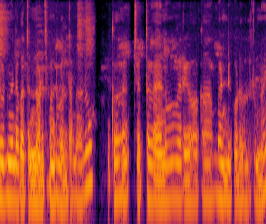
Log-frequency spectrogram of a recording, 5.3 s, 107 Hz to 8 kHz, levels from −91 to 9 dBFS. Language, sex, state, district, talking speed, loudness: Telugu, male, Andhra Pradesh, Krishna, 155 wpm, -16 LUFS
